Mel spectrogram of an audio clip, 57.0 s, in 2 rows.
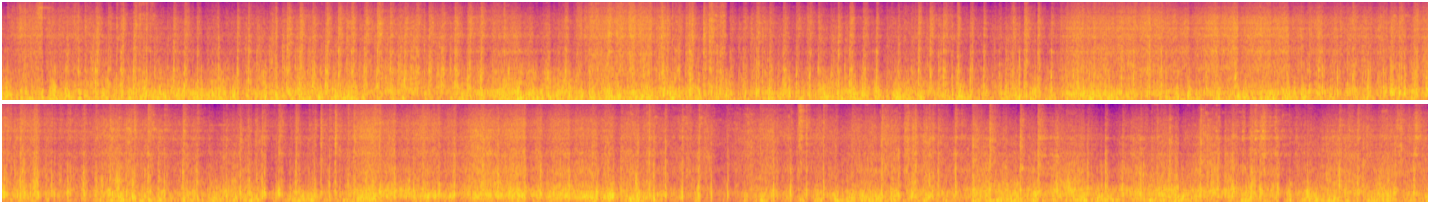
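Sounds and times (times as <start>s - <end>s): clickety-clack over rail joints: 0.0s - 57.0s
train wheels rolling on rails: 0.0s - 57.0s.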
